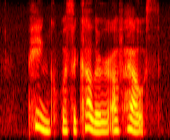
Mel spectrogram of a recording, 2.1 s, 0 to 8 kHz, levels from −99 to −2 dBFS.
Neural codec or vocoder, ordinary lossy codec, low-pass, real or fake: none; none; none; real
